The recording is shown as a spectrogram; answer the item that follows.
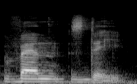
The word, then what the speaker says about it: Wednesday: Veterans Day Veterans Day now we don't pronounce it so Wednesday Wednesday it isn't cues muse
